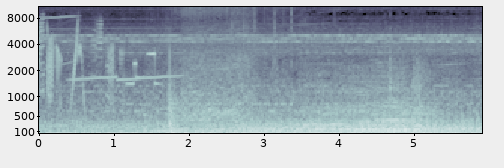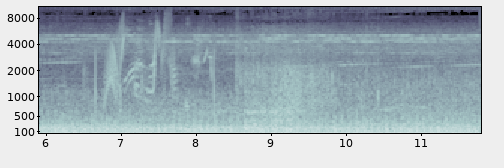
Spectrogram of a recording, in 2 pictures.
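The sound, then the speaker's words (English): A spaceship's engine drones steadily as it begins its landing cycle, a loud low hum with scattered electronic chirps and beeps. “I'm gonna start the landing cycle.”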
